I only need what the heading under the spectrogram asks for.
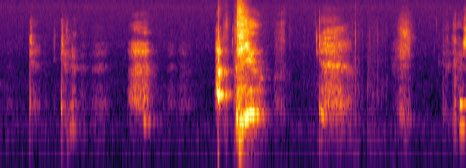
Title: Wet sneezes, + nose blows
